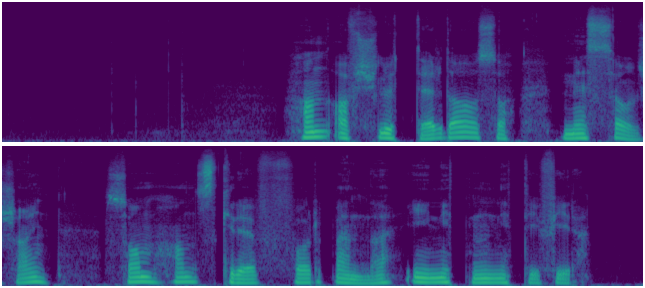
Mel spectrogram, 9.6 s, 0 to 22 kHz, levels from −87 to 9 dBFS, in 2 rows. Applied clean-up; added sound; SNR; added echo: none; none; none; none.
